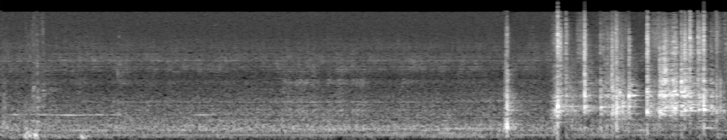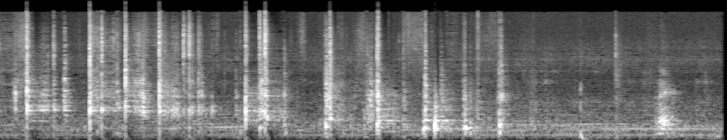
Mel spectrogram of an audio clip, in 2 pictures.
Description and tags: Tin storage can opening and closing OWI
Recorded with rifle mic. Tin storage can being opened and being closed.
can, closing, opening, OWI, storage, Tin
